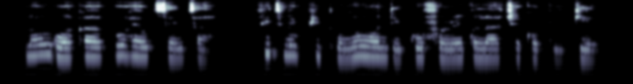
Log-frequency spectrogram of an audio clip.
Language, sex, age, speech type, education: Nigerian Pidgin, female, 15-29, spontaneous, secondary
